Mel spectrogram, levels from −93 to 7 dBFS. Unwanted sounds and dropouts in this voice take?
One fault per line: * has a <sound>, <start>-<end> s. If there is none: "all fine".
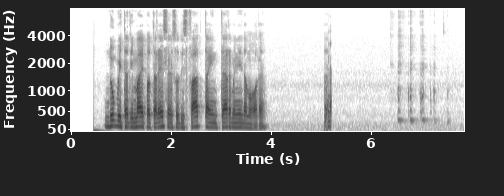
* has a laugh, 5.1-5.2 s
* has a laugh, 6.4-7.6 s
